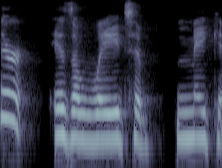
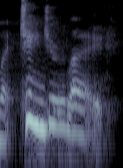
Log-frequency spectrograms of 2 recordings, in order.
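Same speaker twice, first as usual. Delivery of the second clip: mocking, fast, higher-pitched, hyped-up dude voice. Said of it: "the dudes are like".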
